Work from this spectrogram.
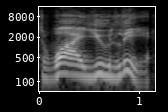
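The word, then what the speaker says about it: guayule: Now, it's pronounced Waiuli, but it's spelled with a G and Y and U and all sorts of strange things that don't make any sense.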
